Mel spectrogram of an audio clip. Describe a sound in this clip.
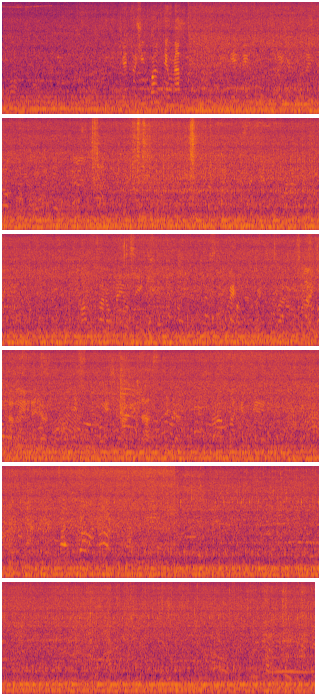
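Vintage car engines rumble and idle as cars roll slowly past.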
